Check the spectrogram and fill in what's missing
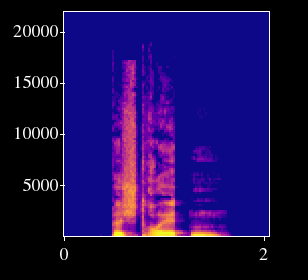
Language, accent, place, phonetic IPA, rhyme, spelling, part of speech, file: German, Germany, Berlin, [bəˈʃtʁɔɪ̯tn̩], -ɔɪ̯tn̩, bestreuten, adjective / verb, De-bestreuten.ogg
- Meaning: inflection of bestreuen: 1. first/third-person plural preterite 2. first/third-person plural subjunctive II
